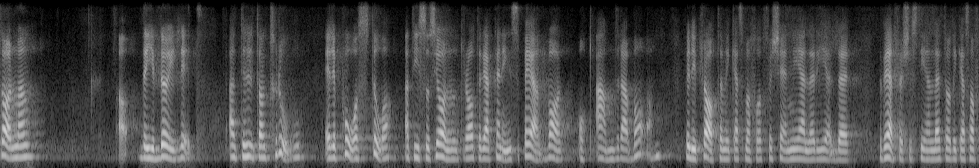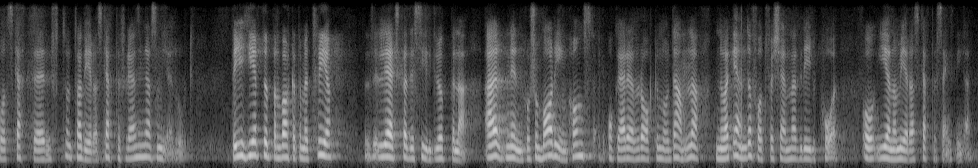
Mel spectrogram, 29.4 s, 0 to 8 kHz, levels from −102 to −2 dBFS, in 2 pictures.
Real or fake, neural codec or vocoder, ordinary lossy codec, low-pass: fake; codec, 24 kHz, 0.9 kbps, WavTokenizer, large speech release; Opus, 32 kbps; 7.2 kHz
